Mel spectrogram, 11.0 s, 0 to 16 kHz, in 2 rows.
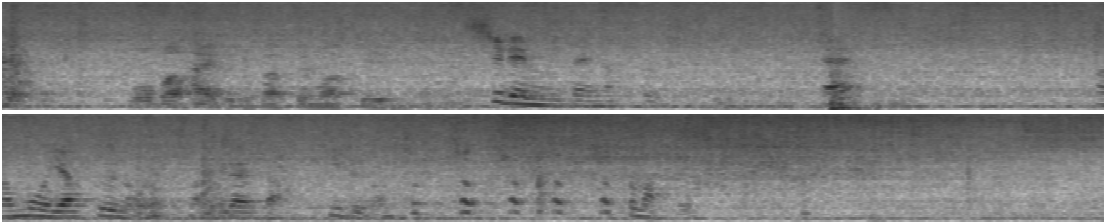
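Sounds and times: steak sizzling in a pan: 0:00.0 - 0:11.0.

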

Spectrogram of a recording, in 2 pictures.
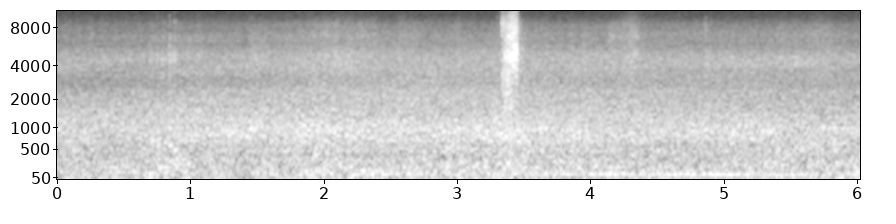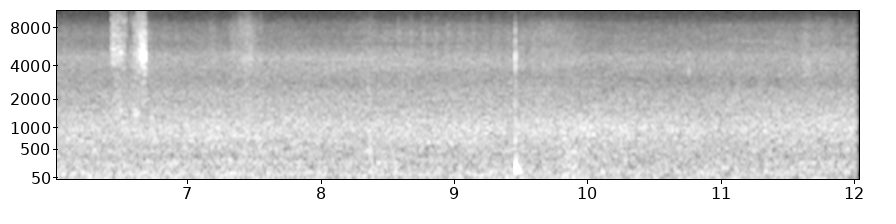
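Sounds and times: quiet steady hiss: 0:00.0 - 0:12.0.

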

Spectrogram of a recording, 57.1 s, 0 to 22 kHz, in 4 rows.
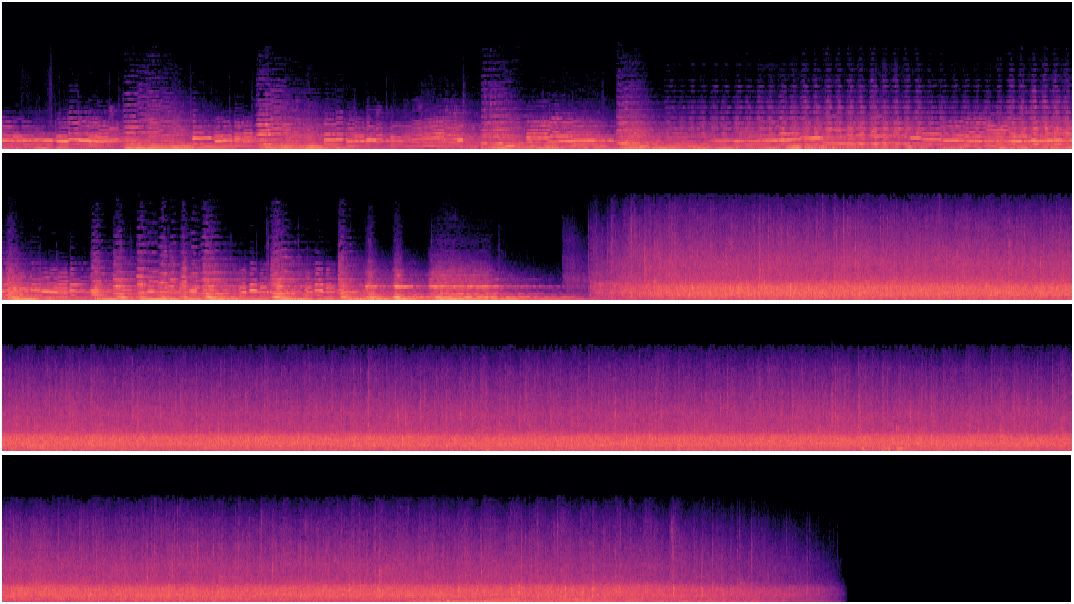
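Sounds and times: audience applauding: 0:21.8 - 0:54.1.

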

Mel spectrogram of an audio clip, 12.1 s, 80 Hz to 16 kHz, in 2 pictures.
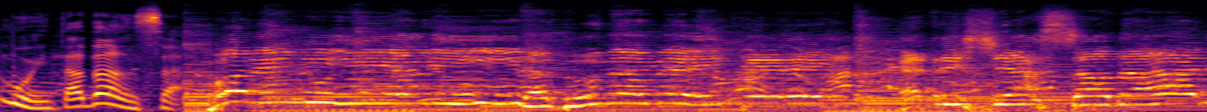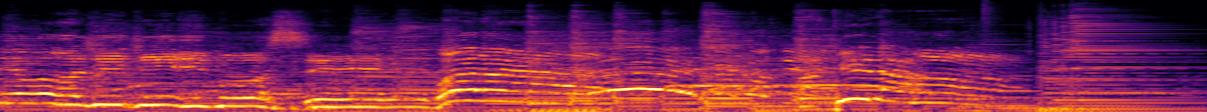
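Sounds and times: acoustic guitar: 0:00.0 - 0:12.0
man singing: 0:01.0 - 0:11.2.

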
